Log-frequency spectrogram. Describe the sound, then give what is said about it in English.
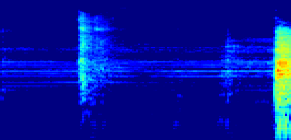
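Chimey electric guitar with a delay effect: bright, sustained high notes ring steadily while plucked attacks repeat, the last one loudest and fullest. No one speaks. “And so I did a chimey thing, which, you know, chimey, here's what I would call chimey. A little bit of delay.”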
